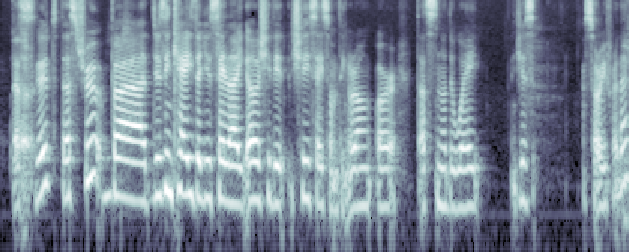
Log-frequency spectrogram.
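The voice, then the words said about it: Non-native English accent. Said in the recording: “English is not my first language. My English is not perfect. ... you can guess from my accent that English is not my first language”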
